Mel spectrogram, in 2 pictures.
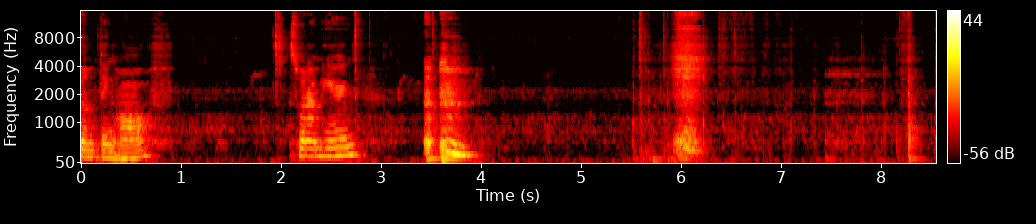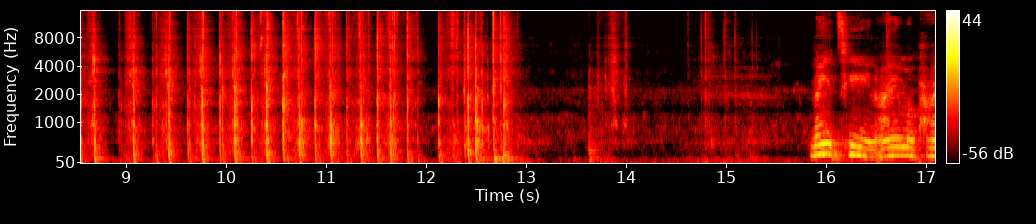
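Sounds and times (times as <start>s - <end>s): cards being shuffled: 8.2s - 12.9s.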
